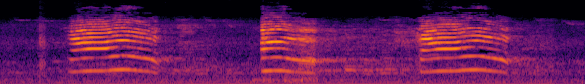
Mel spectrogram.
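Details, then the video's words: Peacock giving three loud, nasal, wailing calls, each rising then falling, spaced about a second and a half apart over quiet background hiss. "Peacock sound"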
